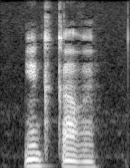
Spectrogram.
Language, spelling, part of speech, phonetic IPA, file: Polish, miękkawy, adjective, [mʲjɛ̃ŋkˈavɨ], LL-Q809 (pol)-miękkawy.wav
